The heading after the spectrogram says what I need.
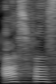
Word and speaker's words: Asifa: as you might suppose the i in her first name is silent aspha and the i in her last name is e Majid it is a great pleasure to Welcome asva majeed to the podium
